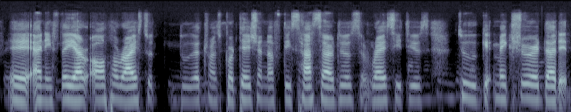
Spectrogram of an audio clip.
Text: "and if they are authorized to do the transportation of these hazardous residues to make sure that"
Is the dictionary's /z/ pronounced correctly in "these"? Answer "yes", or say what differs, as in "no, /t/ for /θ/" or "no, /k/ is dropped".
no, /s/ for /z/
